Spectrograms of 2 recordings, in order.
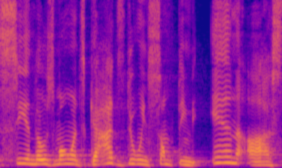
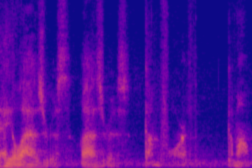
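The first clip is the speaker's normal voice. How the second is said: low, hushed, coaxing call; gentle near-whisper; 12 semitones lower, 18 dB quieter than usual. Acted. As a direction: coax him out very softly, almost whispering. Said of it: "He said it gently".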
